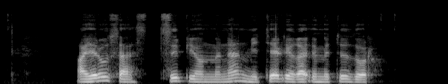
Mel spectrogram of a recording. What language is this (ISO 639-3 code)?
bak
